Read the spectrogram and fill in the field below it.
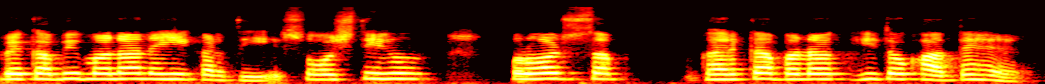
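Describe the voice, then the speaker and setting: A woman narrates a first-person audio story in a calm, conversational way. Her voice sits somewhat high, and she keeps an even storytelling manner throughout. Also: a little slow.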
